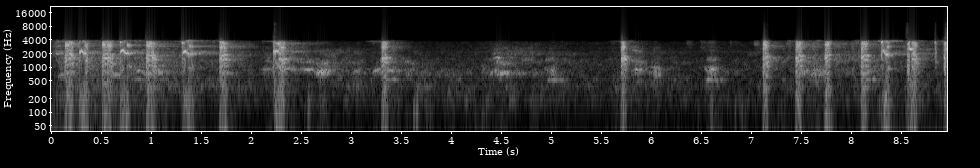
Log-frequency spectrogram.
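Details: Peregrine falcon making a row at Włocławek on 15 November 2020 at 14:22: a rapid run of harsh, grating kek notes, roughly two or three a second, breaking into scratchy bursts and short pauses before resuming.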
